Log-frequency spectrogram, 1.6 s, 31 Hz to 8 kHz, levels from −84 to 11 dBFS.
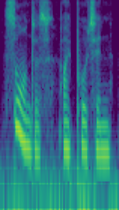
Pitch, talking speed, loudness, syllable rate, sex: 170 Hz, 150 wpm, -17 LUFS, 3.7 syllables/s, female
